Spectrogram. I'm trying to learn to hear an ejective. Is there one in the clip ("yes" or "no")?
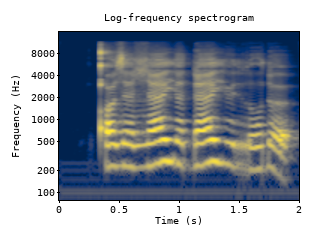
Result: yes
